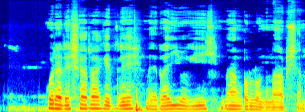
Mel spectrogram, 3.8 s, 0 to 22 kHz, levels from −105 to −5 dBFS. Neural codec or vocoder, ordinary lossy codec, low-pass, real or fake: none; none; none; real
